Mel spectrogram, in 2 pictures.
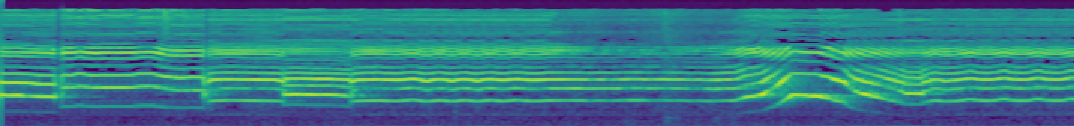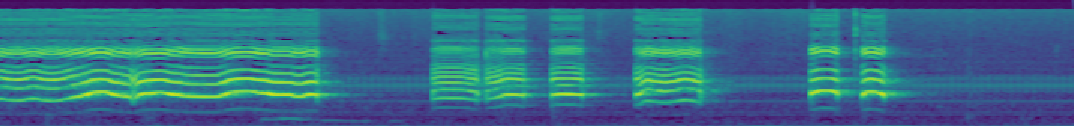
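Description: Otomatone electronic instrument playing a run of held notes that step between pitches, with a wide sweep up and back down in pitch about five seconds in and wavering notes after it. From about nine seconds it plays short, separate notes with gaps between them.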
